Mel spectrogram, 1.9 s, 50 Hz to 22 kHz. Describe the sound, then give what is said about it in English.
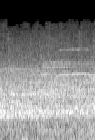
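A stadium crowd roars and cheers after goalkeeper Mark Bosnich scores a penalty for Australia, making it 13-0 against the Solomon Islands, a loud, dense, continuous wall of voices that holds steady throughout with no single voice standing out. “Well, this has brought the crowd to life all of a sudden.”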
